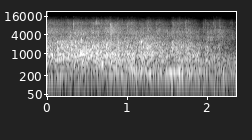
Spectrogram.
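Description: An audience claps at a professional etiquette talk, a dense, steady round of applause that fades slightly toward the end, with no talk over it.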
